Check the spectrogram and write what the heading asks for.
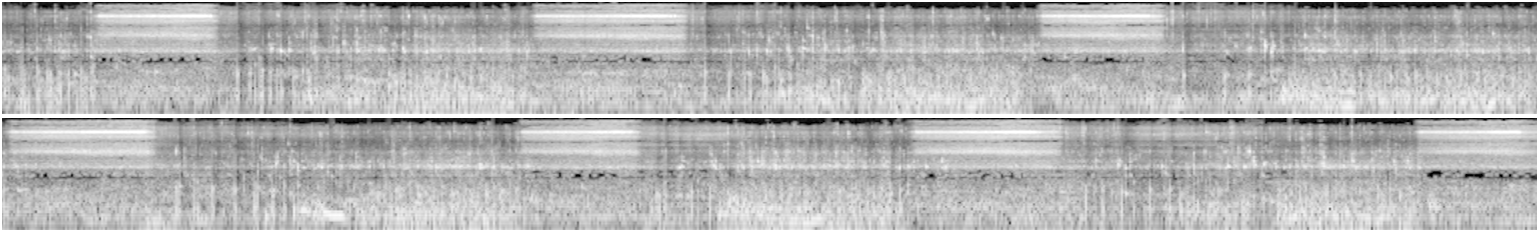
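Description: Scuba regulator breathing underwater, heard at the diver's own mouth: a hissing inhale about every five seconds, each lasting a second or so, alternating with the bubbling rumble of the exhaled air.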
